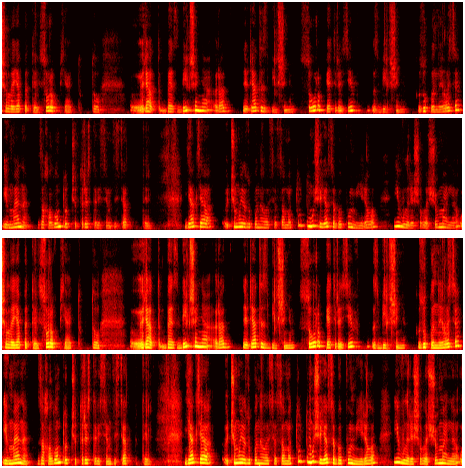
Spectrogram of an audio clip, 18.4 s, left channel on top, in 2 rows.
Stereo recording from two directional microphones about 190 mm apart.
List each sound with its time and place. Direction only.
0.0 s speech: 35° right (ahead or behind)
2.6 s speech: 35° right (ahead or behind)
